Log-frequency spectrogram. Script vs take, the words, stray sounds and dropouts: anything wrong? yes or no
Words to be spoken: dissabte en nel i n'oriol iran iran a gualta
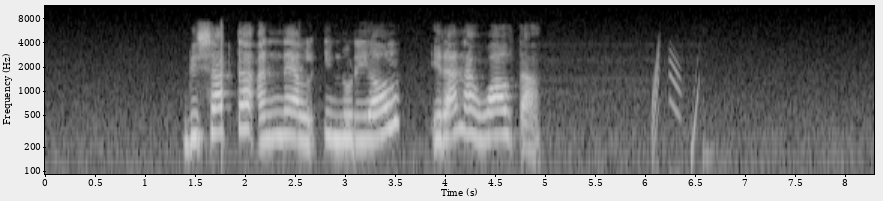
yes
